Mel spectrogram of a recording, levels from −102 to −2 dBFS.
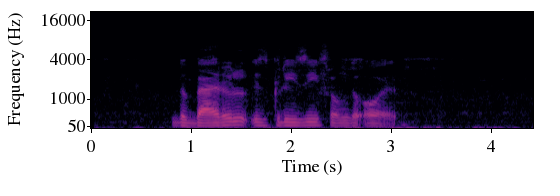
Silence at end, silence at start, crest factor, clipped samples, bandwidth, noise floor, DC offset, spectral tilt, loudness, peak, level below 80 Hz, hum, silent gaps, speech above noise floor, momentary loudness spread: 0.15 s; 0.45 s; 20 dB; under 0.1%; 7 kHz; -85 dBFS; under 0.1%; -6 dB/octave; -57 LUFS; -40 dBFS; -86 dBFS; none; none; 28 dB; 10 LU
